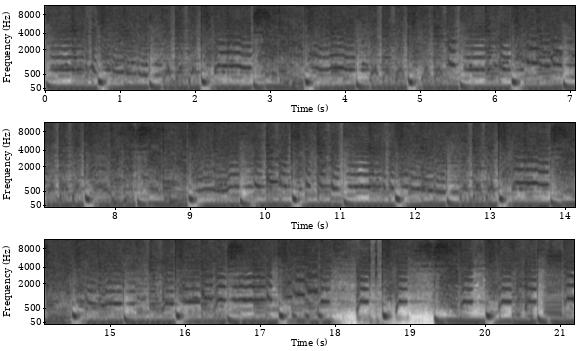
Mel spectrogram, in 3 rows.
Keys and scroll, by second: 0.3 super+space, 0.4 super+space, 0.6 super+space, 0.8 super+space, 1.4-2.0 alt+super+space, 3.3 space, 4.0 super+space, 4.5 super+space, 4.6 super+space, 4.7 super+space, 4.8 super+space, 5.0 super+space, 5.1 super+space, 5.1 super+space, 5.5 super+space, 8.1-10.2 typing, 9.2 super+space, 11.3 Tab.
